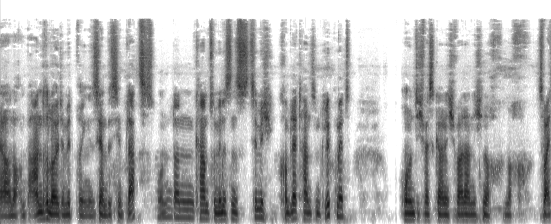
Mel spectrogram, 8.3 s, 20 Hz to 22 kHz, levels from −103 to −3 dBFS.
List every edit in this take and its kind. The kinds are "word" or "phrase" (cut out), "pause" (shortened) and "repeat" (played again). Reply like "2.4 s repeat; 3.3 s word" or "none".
none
